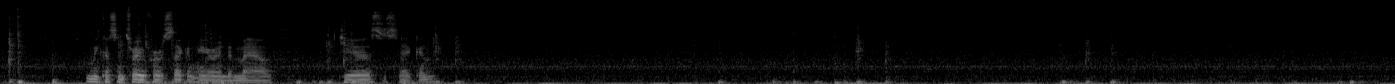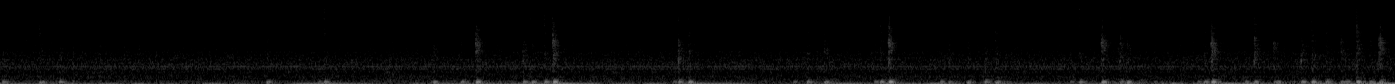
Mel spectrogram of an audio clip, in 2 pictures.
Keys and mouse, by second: 2.0 shift+c, 2.2 f, 4.0 f, 8.3 f, 8.7-10.9 drag, 19.4-22.9 drag, 23.0-27.6 drag.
